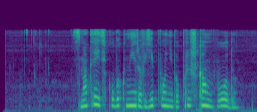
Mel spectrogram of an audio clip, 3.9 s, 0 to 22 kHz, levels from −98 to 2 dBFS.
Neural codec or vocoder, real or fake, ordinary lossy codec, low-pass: codec, 16 kHz, 16 kbps, FreqCodec, smaller model; fake; none; 7.2 kHz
